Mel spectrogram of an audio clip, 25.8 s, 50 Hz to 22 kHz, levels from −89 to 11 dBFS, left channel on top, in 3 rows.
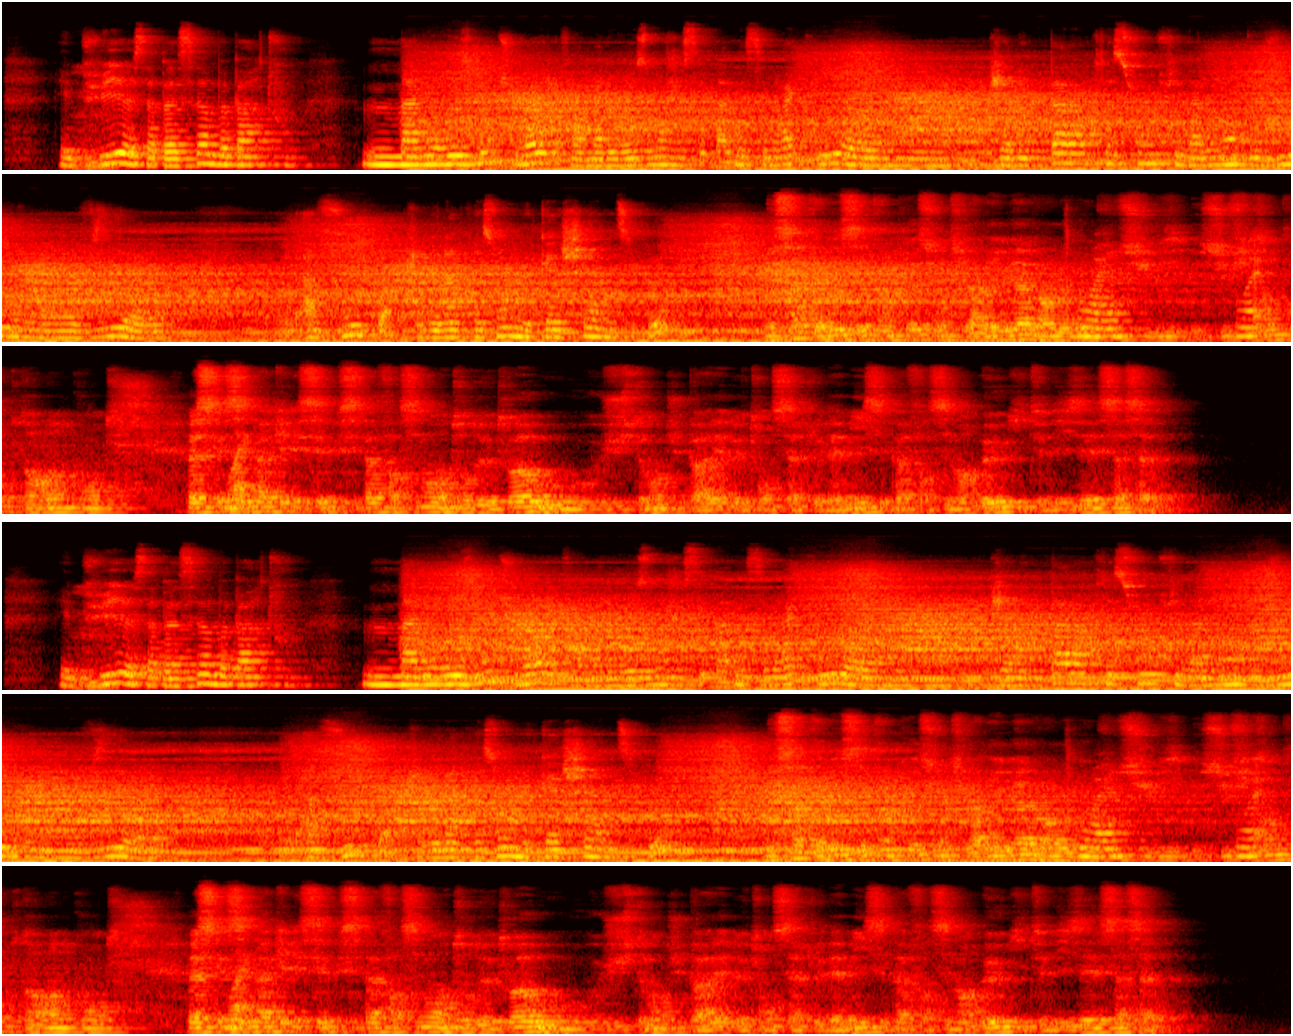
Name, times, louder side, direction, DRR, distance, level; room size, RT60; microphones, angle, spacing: voice 1, 0.0-2.0 2.4-13.1 15.8-16.1 16.8-17.0 17.9-18.3 18.7-18.8, left 2 dB, 25° left, 1 dB, 0.5 m, -26 dB
sound 1, 2.6-17.0, right 2 dB, 30° right, 0.6 m, -26 dB
voice 2, 13.7-24.9, equal, 60° left, -8 dB, 1.2 m, -28 dB
5.8 x 2.5 x 2.4 m, 0.71 s
head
